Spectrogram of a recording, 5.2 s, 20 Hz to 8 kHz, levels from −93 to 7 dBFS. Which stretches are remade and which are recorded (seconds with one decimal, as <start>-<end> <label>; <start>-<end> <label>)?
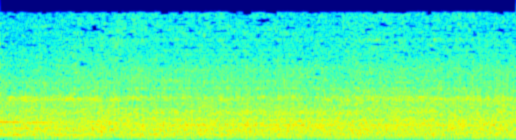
0.0-0.7 recorded; 0.7-3.0 remade; 3.0-4.4 recorded; 4.4-5.2 remade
